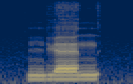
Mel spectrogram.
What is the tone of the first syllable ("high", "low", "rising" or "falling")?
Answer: high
